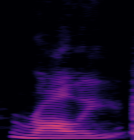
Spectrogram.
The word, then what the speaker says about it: Raleigh: Raleigh.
